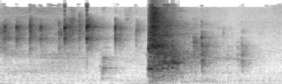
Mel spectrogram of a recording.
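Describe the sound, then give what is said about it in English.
A single sharp sneeze bursts out, loud and breathy, fading quickly, after a few faint tapping sounds in otherwise quiet surroundings. “Bless you all.”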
